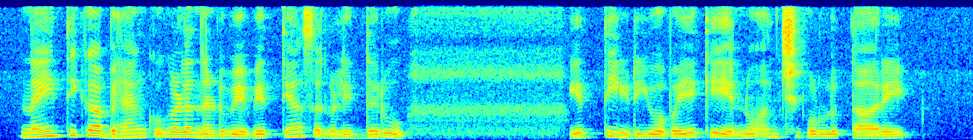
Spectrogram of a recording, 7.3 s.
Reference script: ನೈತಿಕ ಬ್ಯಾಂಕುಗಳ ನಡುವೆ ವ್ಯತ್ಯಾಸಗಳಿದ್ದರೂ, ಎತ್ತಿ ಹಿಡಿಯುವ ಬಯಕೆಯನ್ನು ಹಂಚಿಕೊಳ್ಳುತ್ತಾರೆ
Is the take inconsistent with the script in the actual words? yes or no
no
